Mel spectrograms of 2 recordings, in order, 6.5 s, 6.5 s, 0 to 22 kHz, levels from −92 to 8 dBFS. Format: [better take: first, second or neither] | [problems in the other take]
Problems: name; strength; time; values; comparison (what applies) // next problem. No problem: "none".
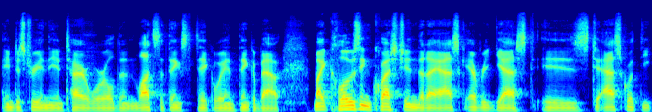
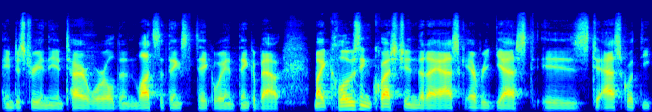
first | thin; somewhat; fading below 500 Hz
